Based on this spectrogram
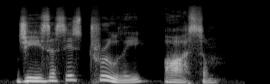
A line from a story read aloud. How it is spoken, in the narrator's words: Mom said quietly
